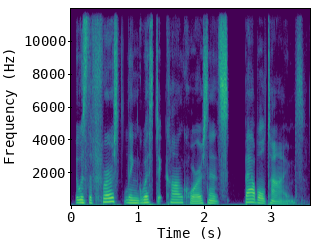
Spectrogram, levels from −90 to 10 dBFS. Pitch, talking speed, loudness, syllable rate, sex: 160 Hz, 150 wpm, -18 LUFS, 5.1 syllables/s, female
